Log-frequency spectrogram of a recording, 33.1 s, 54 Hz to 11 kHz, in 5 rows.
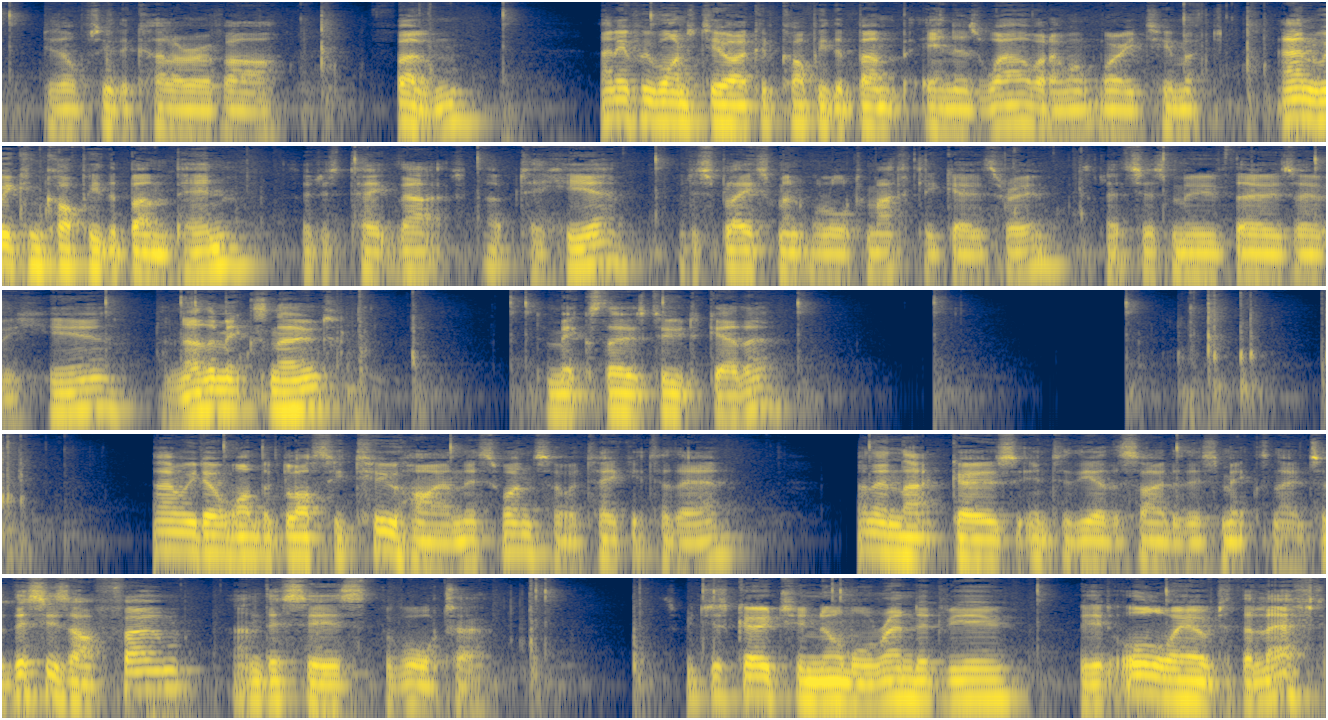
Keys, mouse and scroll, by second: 1.8 shift+middle click, 2.5 scroll down 1, 2.6 click, 4.5-5.2 scroll down 1, 5.2-6.0 scroll up 1, 6.0 scroll down 1, 6.5 shift+middle click, 7.9 click, 9.2 click, 11.0-11.7 scroll up 1, 11.9 shift+middle click, 12.7 click, 15.2 shift+d, 15.9 click, 18.2 click, 19.5 shift+middle click, 20.1-21.0 scroll up 1, 21.0 click, 22.9-24.2 scroll down 1, 24.2 click, 26.1-28.9 scroll down 1, 28.9 ctrl+s, 29.2 click, 31.6 scroll up 1, 31.9 click.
